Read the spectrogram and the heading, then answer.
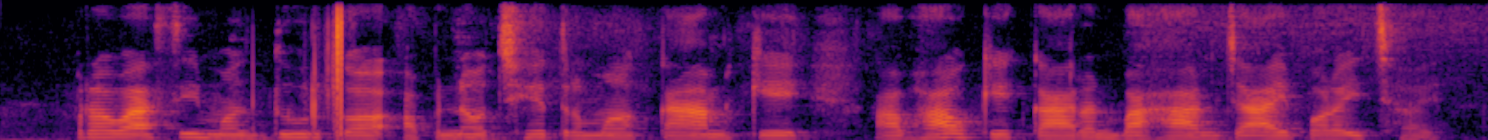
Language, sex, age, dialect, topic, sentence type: Maithili, female, 60-100, Angika, agriculture, statement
